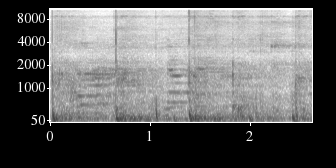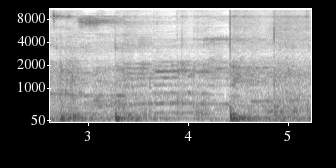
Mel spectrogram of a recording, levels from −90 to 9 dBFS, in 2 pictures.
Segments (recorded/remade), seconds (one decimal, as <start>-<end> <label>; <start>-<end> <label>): 0.0-5.2 remade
